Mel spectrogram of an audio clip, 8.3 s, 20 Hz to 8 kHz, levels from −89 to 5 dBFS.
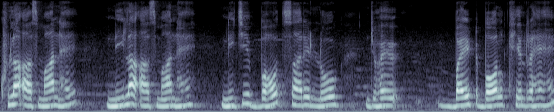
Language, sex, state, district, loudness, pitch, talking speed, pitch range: Hindi, male, Bihar, Madhepura, -16 LUFS, 200 Hz, 120 wpm, 190-220 Hz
